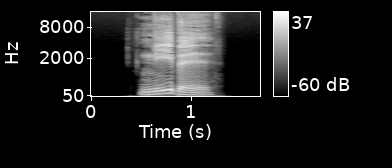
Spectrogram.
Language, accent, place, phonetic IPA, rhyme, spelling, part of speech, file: German, Germany, Berlin, [ˈneːbl̩], -eːbl̩, nebel, verb, De-nebel.ogg
- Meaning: inflection of nebeln: 1. first-person singular present 2. singular imperative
